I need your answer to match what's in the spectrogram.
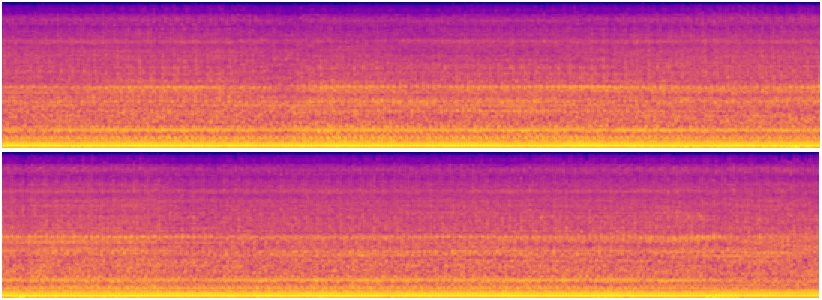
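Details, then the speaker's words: Turbo Ecotec Chevrolet HHR SS after sitting since October and being reassembled following boost-issue work: sputtered a little on startup, then settles into a steady, even low idle with smooth drone and no misses or knocks; sounds healthy. "seems okay all right so it seems like everything's okay as you can hear cars sputtered a little bit when we had to start it up"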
